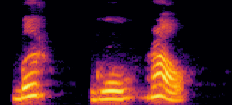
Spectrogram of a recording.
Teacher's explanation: Perkataan bergurau merupakan diftong kerana mempunyai vokal au pada suku kata yang ketiga menunjukkan diftong.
